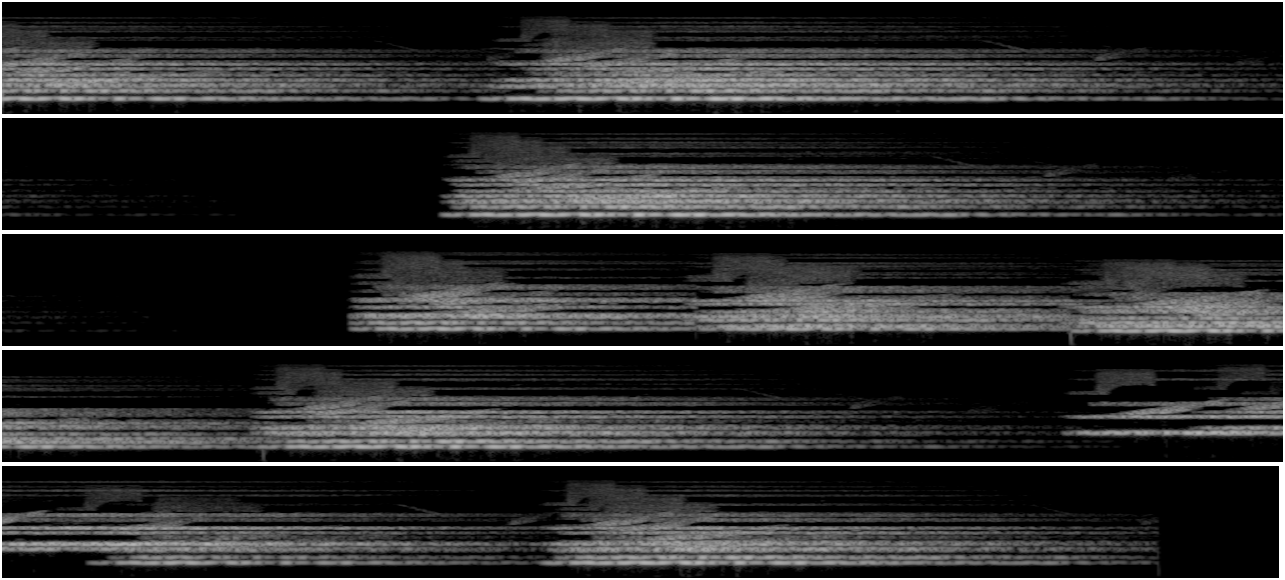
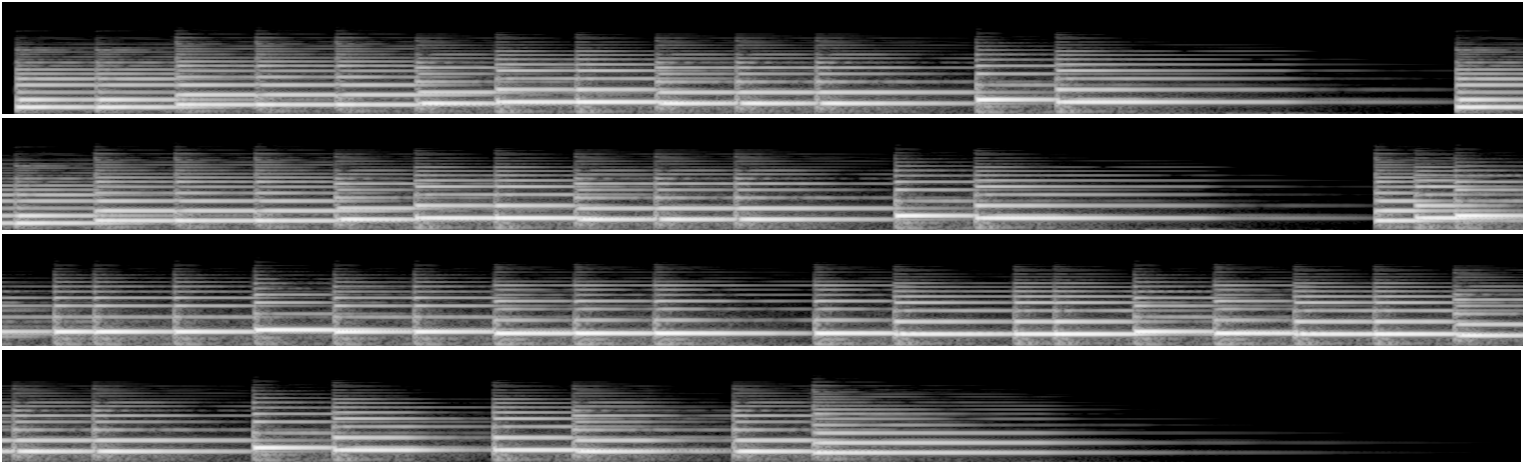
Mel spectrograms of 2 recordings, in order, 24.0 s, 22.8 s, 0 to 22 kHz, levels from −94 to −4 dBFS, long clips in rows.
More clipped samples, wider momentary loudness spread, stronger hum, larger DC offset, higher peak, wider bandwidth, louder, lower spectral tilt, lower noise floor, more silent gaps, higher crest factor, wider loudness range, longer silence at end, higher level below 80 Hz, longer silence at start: neither; first, 19 LU vs 8 LU; neither; neither; second, -22 dBFS vs -2 dBFS; first, 13 kHz vs 5.2 kHz; second, -37 LUFS vs -15 LUFS; second, 3 dB/octave vs -7 dB/octave; about the same, -86 dBFS vs -89 dBFS; first, 5.75-6.42 s, 10.29-10.88 s vs none; about the same, 18 dB vs 14 dB; first, 7 LU vs 4 LU; second, 0.6 s vs 1.65 s; second, under -90 dBFS vs -54 dBFS; about the same, 0 s vs 0.05 s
